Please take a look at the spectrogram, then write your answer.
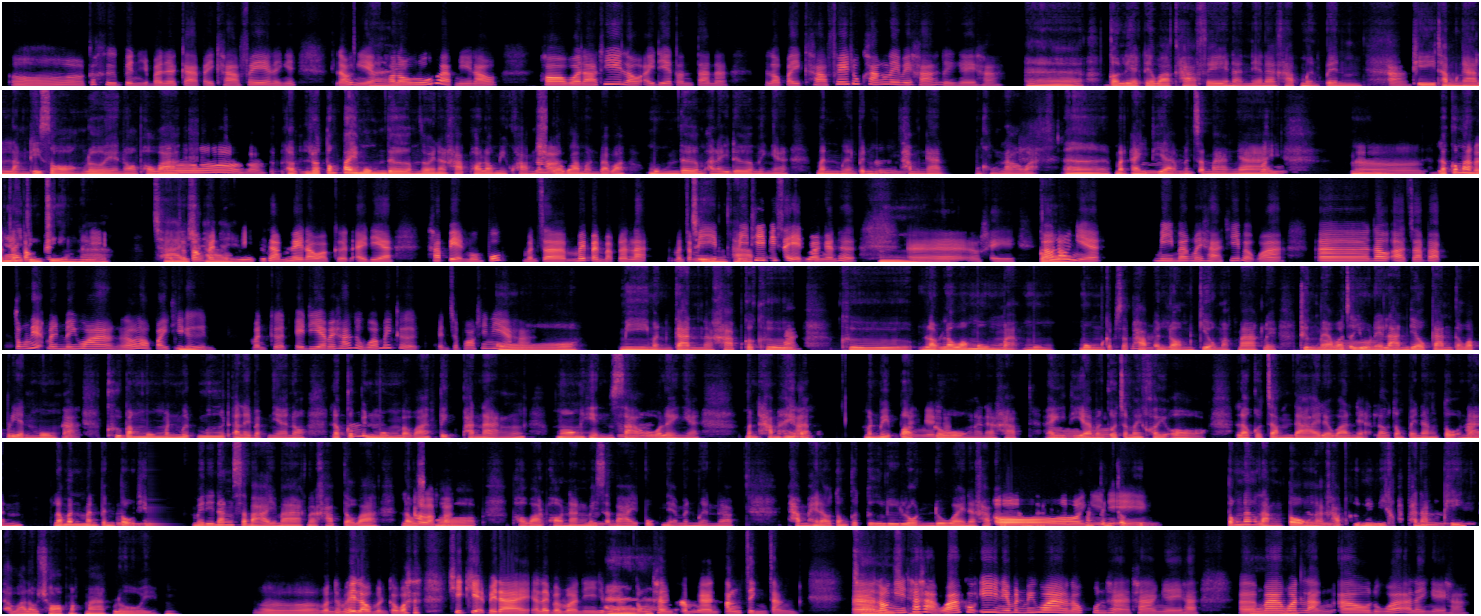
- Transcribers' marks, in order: distorted speech; static; tapping; background speech; laughing while speaking: "ว่า"
- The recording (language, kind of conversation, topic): Thai, podcast, คุณรับมือกับอาการไอเดียตันยังไง?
